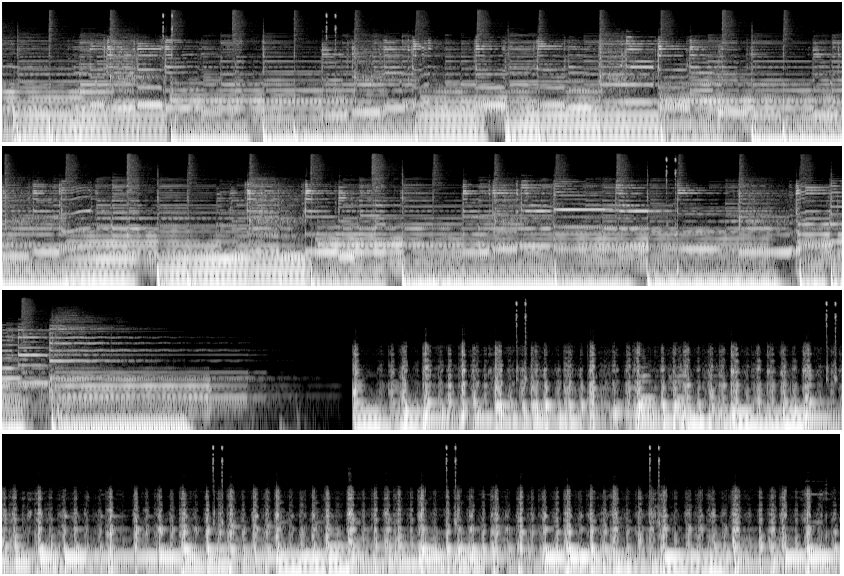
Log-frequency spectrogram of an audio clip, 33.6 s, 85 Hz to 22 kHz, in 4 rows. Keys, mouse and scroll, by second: 30.4 Escape.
